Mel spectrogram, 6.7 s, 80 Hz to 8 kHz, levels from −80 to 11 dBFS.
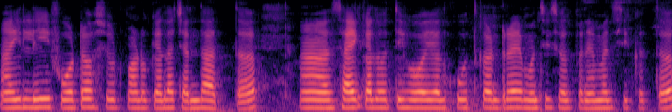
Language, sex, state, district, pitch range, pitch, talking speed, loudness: Kannada, female, Karnataka, Shimoga, 200-210 Hz, 205 Hz, 140 wpm, -17 LUFS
